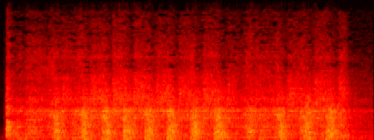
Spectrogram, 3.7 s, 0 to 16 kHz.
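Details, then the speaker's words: BMW R1150 GS motorcycle with starting and battery drain problems: starter cranks steadily with even compression pulses, about four a second, but never fires, cranked until the battery drained; hall effect sensor or its wiring suspected. "spoiler alert then I didn't actually get the bike started I kept trying to start it up but it would not and I I just kept on and on until I drained the battery"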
